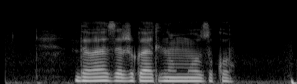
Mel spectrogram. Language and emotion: Russian, neutral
